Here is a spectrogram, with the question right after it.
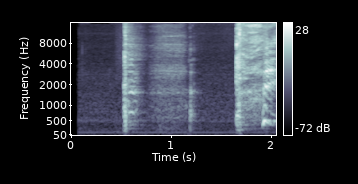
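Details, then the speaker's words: Female streamer's repeated forceful coughing, three harsh coughs in quick succession with a short catch between. She says she coughs with her whole body, so hard she tastes blood in her throat, and is trying hard to suppress it. "이렇게 기침하다가 이거 여기 이렇게 내가 여기 보면은 막 피 피 있을 거 같아 그 약간 온몸을 다해서 기침을 하는 느낌이야"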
